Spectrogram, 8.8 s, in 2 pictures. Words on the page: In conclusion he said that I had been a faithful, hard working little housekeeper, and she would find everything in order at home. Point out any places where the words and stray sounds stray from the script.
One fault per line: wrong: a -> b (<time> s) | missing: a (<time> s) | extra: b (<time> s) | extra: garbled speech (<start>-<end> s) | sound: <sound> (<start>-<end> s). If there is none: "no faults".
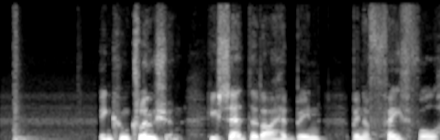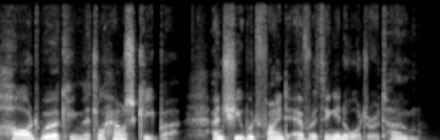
sound: thud (0.1-0.8 s)
extra: been (3.5 s)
